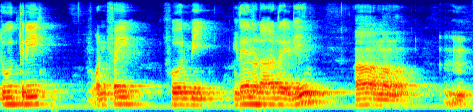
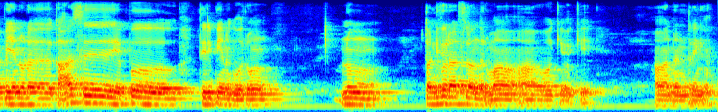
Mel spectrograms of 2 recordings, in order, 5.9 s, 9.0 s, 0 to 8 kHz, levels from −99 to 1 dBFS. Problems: background sounds at intervals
